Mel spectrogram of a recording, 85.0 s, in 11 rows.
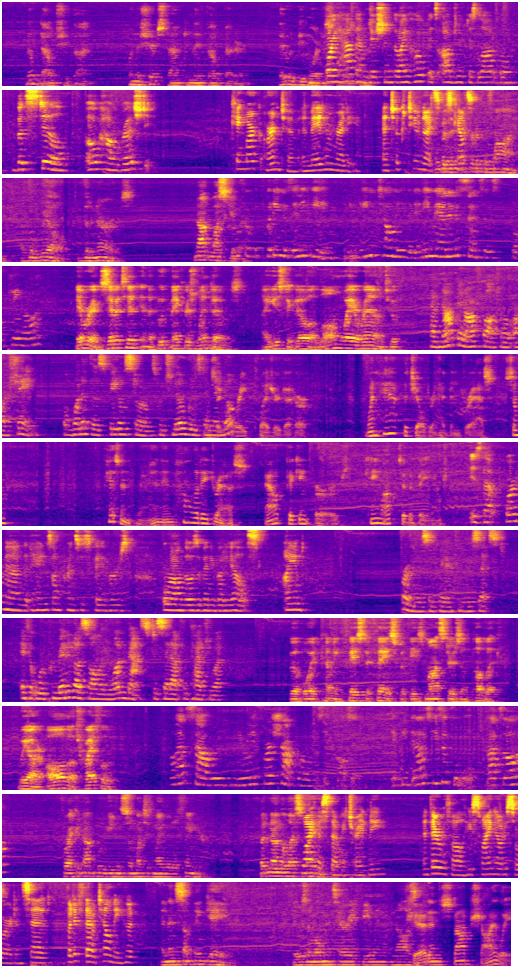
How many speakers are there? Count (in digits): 8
